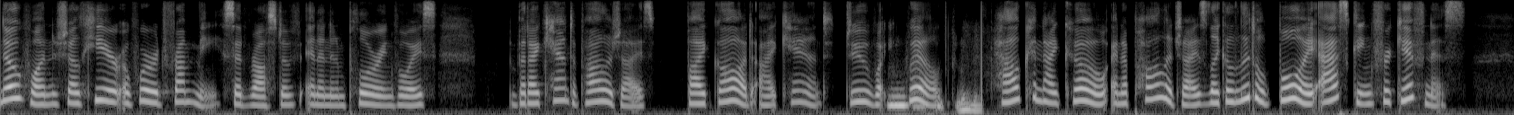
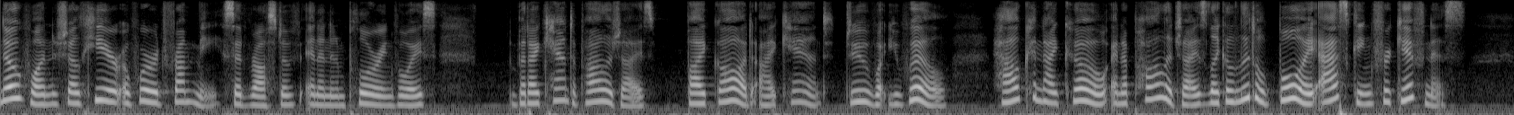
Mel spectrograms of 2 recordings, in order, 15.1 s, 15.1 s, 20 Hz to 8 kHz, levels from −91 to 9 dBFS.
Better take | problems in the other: second | noise reduction (neural diffusion model UNIVERSE++)

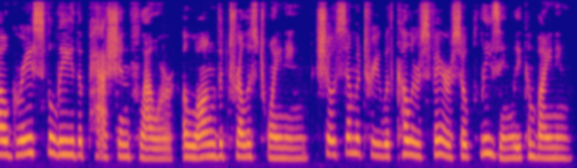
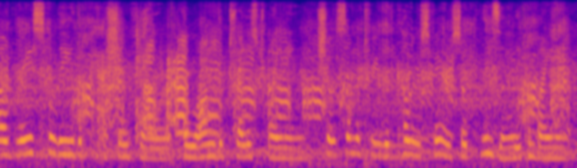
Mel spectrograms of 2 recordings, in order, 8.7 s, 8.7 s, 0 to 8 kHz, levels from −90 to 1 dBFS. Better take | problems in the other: first | background sound (Gull, seagull); 2 dB below the speech

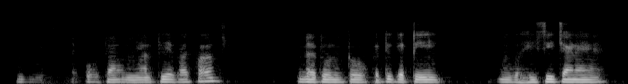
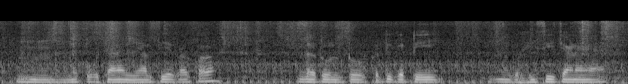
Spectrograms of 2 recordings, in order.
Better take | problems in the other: second | noise reduction (neural mask model DeepFilterNet 3)

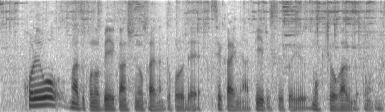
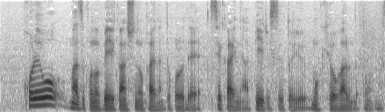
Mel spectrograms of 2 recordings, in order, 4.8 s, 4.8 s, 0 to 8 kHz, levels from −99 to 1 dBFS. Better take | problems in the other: second | background sound (Cutlery, silverware); 13 dB below the speech

